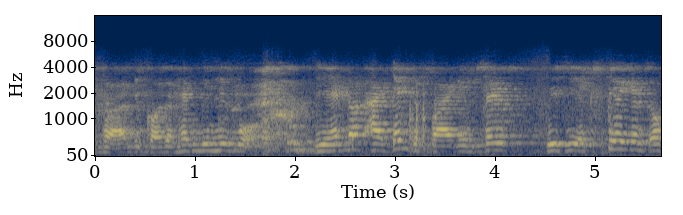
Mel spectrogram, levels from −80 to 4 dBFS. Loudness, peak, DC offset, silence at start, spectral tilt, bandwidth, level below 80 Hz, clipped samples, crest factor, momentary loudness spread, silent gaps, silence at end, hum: -23 LUFS; -8 dBFS; under 0.1%; 0 s; -6 dB/octave; 8 kHz; -58 dBFS; under 0.1%; 16 dB; 6 LU; none; 0 s; none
